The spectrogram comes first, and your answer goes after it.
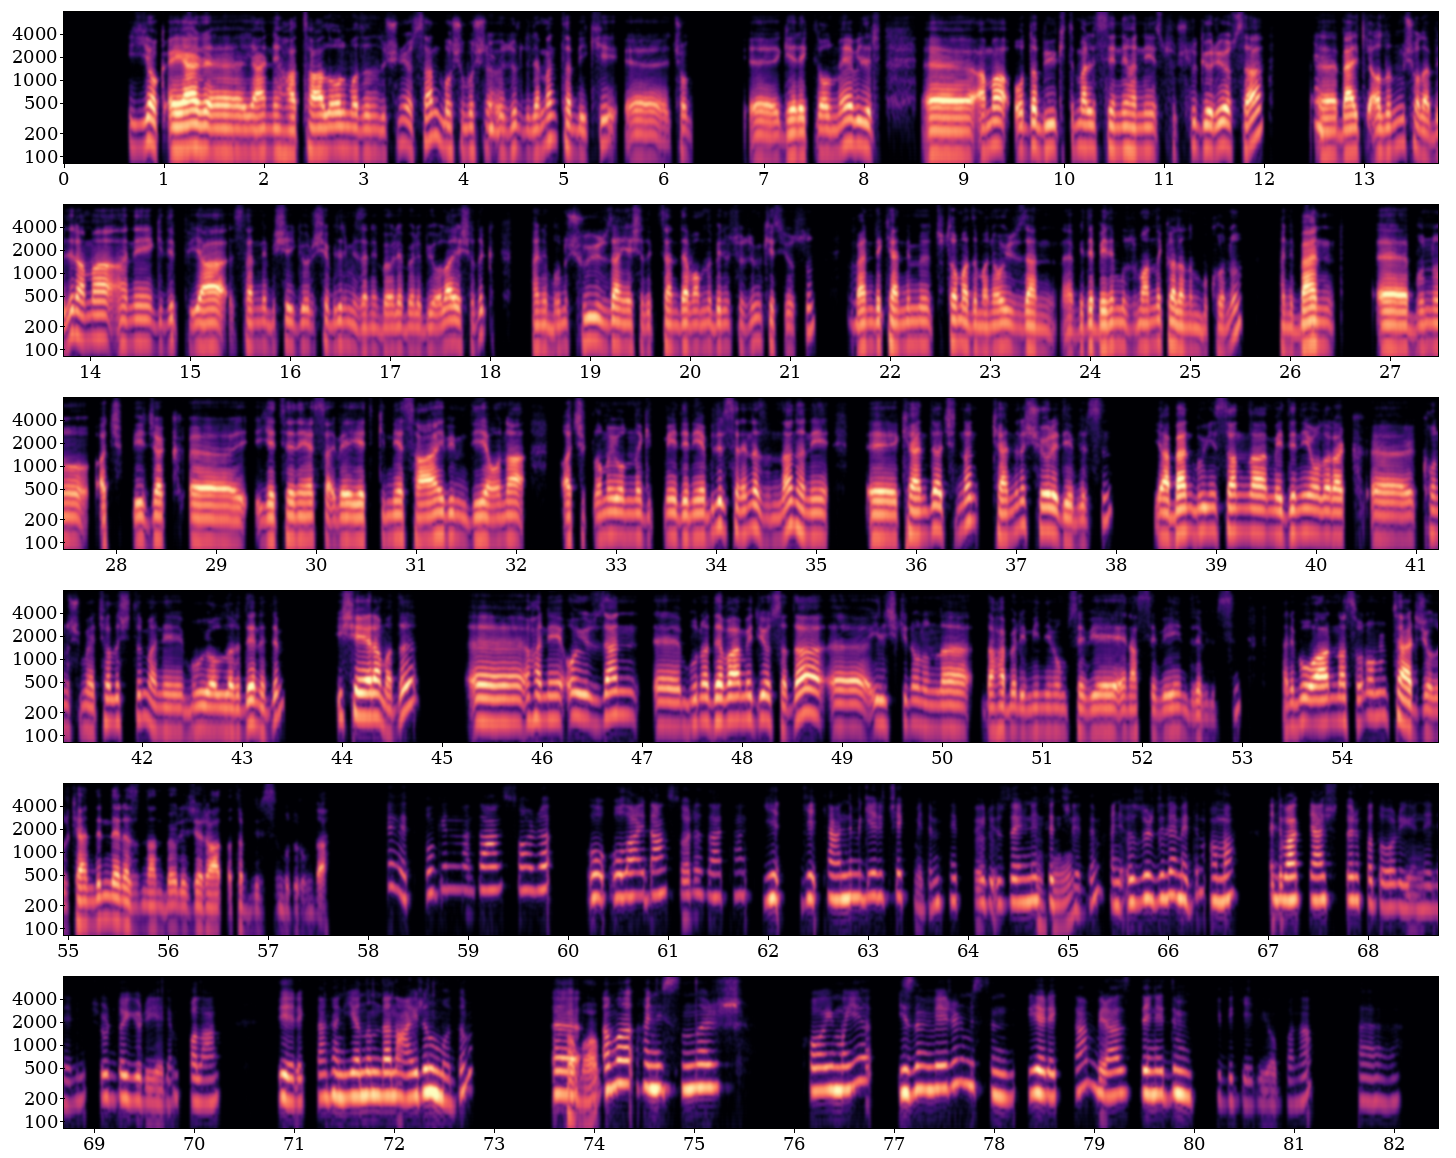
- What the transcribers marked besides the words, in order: none
- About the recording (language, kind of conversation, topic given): Turkish, advice, Aile ve arkadaş beklentileri yüzünden hayır diyememek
